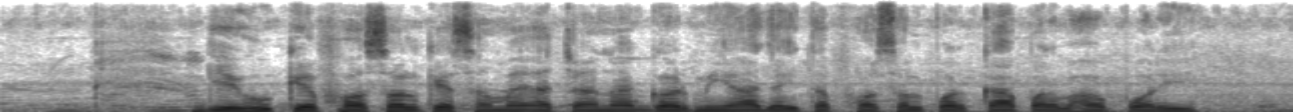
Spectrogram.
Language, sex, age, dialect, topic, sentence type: Bhojpuri, male, 18-24, Northern, agriculture, question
